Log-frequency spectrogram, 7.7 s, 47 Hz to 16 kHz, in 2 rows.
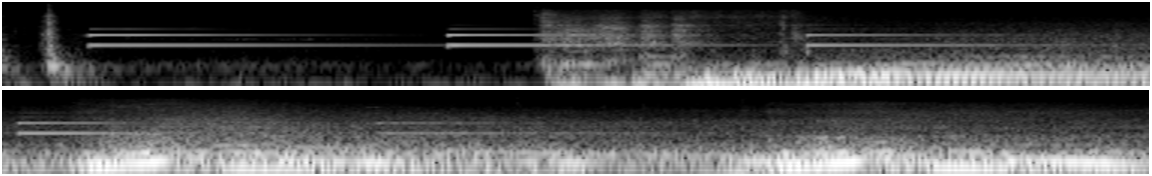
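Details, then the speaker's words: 2004 Toyota Tacoma (1st gen), just after installing a cold air intake: key chime, short crank, clean catch, then a steady idle with intake sucking hiss swelling on each blip; normal engine start. "Definitely hear the sucking in it. That's pretty good. I like it."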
